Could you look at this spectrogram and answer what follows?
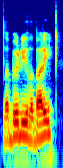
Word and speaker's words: LaBuddy: That's how you say his name, Labuddy.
